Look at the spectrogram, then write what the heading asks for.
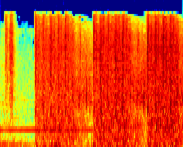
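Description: Warning shots ring out as rapid, dense gunfire, loud and nearly continuous in bursts that run together.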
